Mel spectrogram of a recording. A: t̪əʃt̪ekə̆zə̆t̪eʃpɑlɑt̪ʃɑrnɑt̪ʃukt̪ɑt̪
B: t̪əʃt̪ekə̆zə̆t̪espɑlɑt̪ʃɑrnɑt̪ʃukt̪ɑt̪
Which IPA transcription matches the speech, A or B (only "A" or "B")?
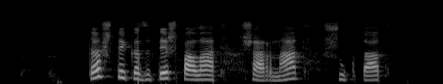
A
